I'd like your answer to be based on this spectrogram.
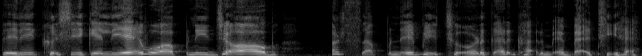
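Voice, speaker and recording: A woman voicing a stern, sharp-tongued old grandmother who scolds emphatically in a cartoon story. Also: a little high, steady tone. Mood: stern advice. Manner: scolding, drawn-out, emphatic delivery. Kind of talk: animated moral story dialogue.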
